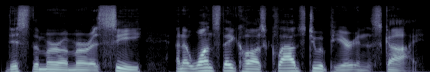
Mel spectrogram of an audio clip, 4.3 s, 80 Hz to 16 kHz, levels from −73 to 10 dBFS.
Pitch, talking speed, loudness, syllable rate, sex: 115 Hz, 225 wpm, -19 LUFS, 5.3 syllables/s, male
